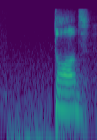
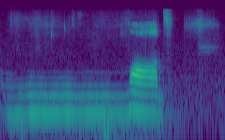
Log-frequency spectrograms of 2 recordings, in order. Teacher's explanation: it's a lateral fricative. That is, the sound escapes past the sides of your tongue with a kind of friction, rather than that you completely close off the sound. So you can also keep it on longer.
